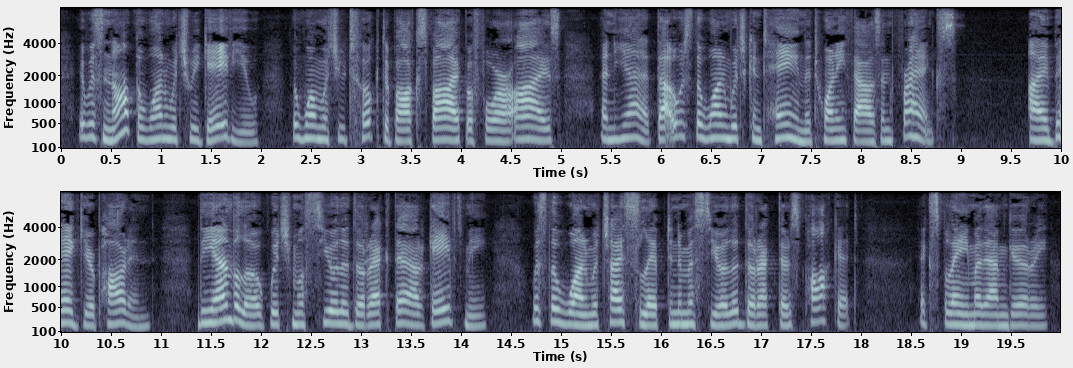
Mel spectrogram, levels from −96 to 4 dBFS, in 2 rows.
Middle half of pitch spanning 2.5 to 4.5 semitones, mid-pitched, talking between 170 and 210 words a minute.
No: average, 3.3 semitones; high, 200 Hz; average, 175 wpm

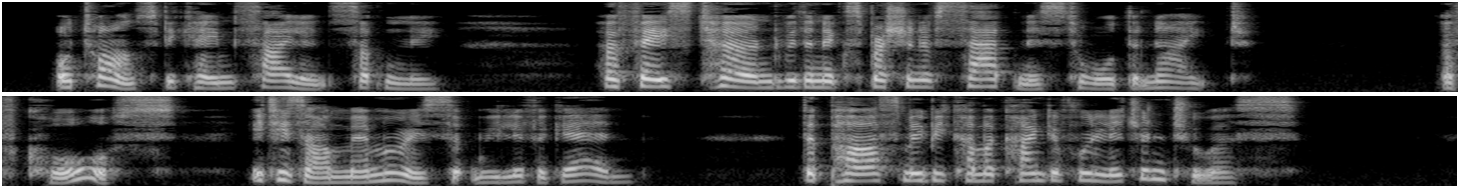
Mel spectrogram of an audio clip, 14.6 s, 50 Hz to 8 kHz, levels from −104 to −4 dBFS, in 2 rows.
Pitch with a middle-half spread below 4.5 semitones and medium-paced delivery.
No: average, 5.1 semitones; average, 150 wpm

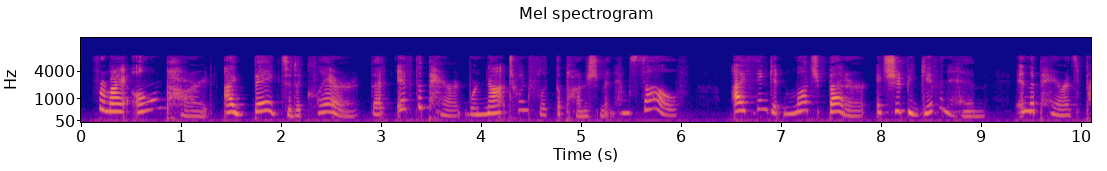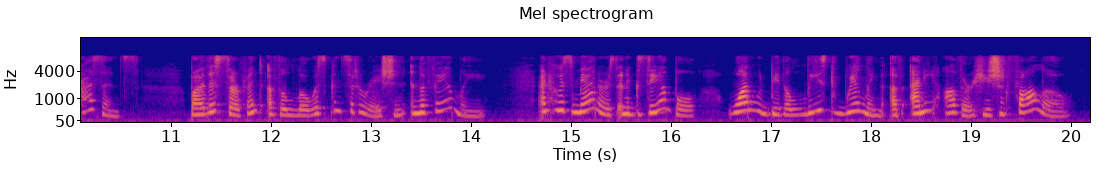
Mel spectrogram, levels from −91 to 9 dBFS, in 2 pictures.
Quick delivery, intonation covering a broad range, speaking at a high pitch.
No: average, 180 wpm; wide, 8.0 semitones; very high, 290 Hz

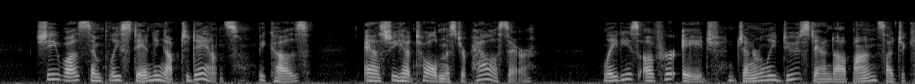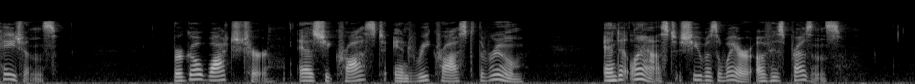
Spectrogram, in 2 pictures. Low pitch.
No: medium, 175 Hz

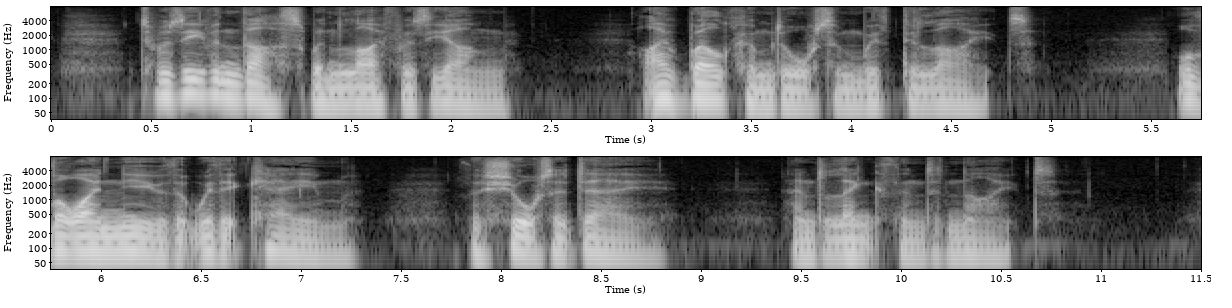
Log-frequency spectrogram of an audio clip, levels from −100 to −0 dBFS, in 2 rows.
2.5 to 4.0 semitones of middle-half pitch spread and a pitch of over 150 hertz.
No: average, 3.4 semitones; very low, 80 Hz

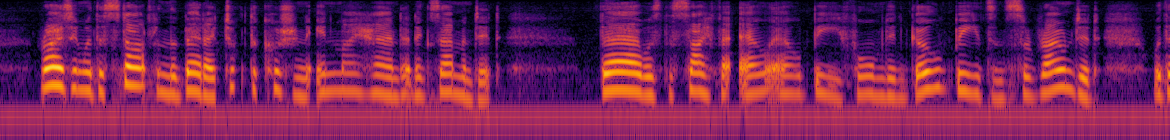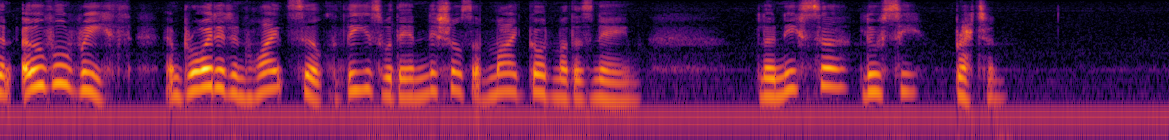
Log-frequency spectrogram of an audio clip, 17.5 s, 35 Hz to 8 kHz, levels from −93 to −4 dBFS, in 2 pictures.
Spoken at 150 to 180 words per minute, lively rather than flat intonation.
No: average, 165 wpm; average, 4.4 semitones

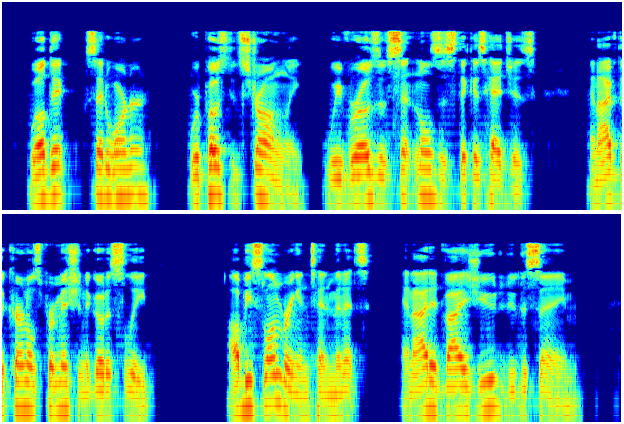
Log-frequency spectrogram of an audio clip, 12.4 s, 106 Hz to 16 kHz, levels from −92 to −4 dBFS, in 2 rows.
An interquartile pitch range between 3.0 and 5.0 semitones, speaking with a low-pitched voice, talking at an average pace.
Yes: average, 3.7 semitones; low, 125 Hz; average, 185 wpm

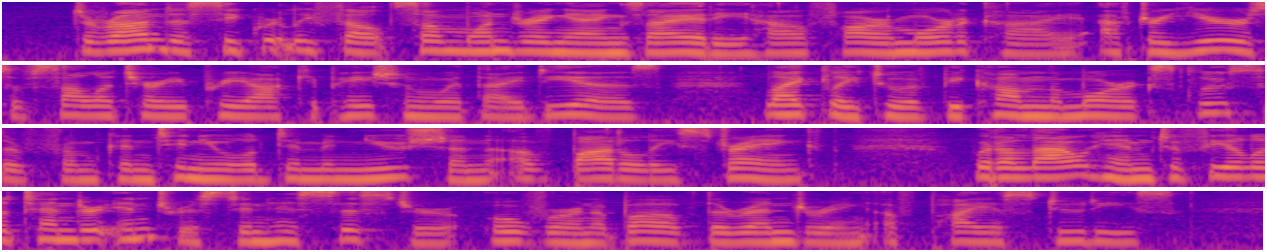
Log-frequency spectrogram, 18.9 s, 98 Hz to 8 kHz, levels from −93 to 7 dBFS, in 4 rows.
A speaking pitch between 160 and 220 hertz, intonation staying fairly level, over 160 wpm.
No: high, 190 Hz; narrow, 2.3 semitones; average, 150 wpm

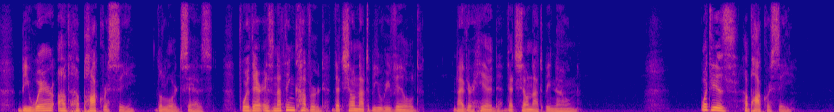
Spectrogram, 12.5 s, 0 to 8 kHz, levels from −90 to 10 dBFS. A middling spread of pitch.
No: wide, 5.8 semitones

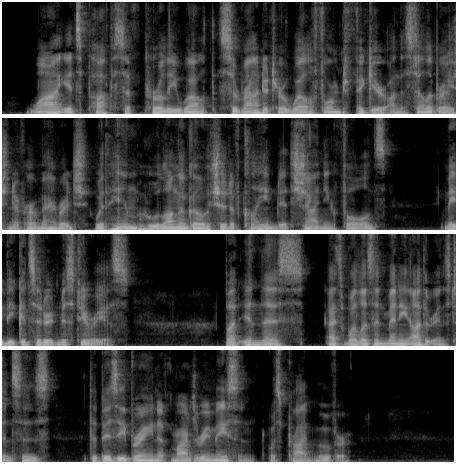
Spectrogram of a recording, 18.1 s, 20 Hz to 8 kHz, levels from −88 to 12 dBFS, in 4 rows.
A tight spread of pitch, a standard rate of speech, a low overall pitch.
No: average, 3.3 semitones; average, 170 wpm; low, 105 Hz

